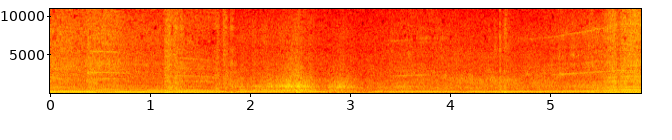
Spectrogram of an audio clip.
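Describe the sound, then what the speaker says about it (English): Roval NASCAR stock car engine in iRacing from the No. 22 Butterfinger car, loud and continuous near onboard roar, pitch dipping on lift-off then climbing again under steady throttle. "I'm on board 22 Butterfinger car."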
